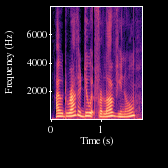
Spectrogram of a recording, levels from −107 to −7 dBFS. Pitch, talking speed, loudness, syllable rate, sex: 220 Hz, 295 wpm, -17 LUFS, 6.7 syllables/s, female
